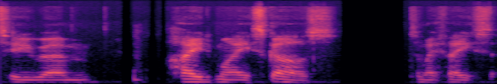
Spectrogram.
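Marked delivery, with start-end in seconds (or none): none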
